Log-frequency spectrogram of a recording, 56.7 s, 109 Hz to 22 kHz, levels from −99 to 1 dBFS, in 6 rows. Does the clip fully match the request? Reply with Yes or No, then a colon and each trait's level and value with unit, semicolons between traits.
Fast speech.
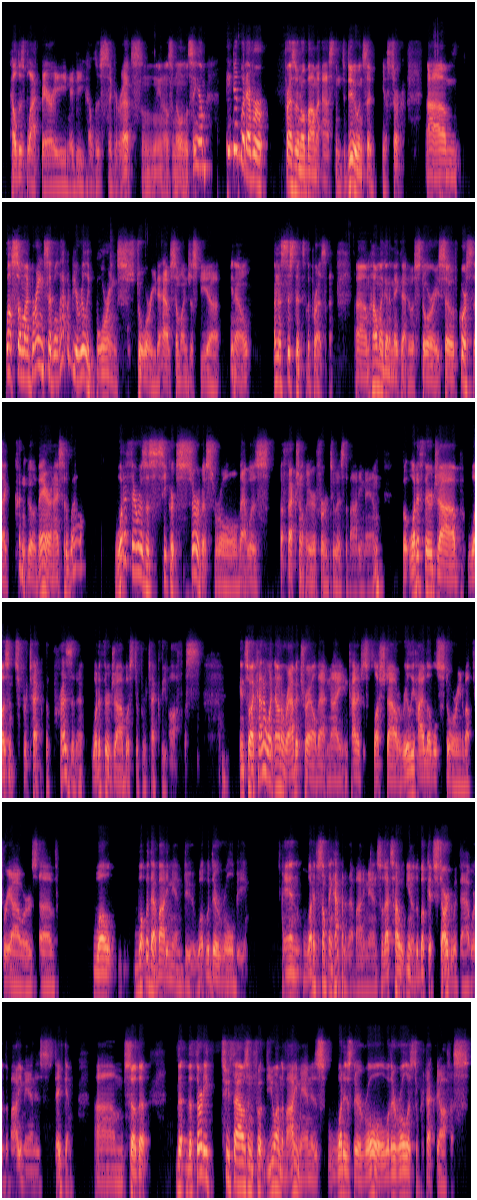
Yes: fast, 215 wpm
